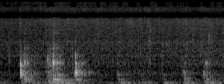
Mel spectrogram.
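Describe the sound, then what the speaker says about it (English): Green chilies frying with okra in a pan, a steady low sizzle broken by several sharp stirring scrapes and clacks at irregular intervals, close and clear with no talk. "green chilies, 2 tablespoons, and fry that with it as well."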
